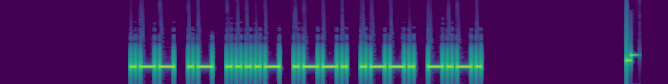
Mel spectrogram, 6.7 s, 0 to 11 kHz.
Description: Morse code, heard as a keyed tone, about 25 wpm, 700 Hz. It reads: WA4PPC
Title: USA Call Signs Repeated 2x 25wpm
